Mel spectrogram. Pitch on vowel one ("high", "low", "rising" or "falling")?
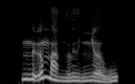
rising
